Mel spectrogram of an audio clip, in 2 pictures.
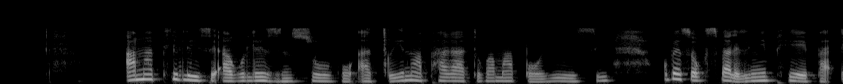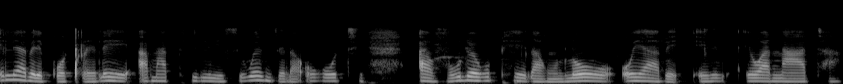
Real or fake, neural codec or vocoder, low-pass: real; none; 5.4 kHz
